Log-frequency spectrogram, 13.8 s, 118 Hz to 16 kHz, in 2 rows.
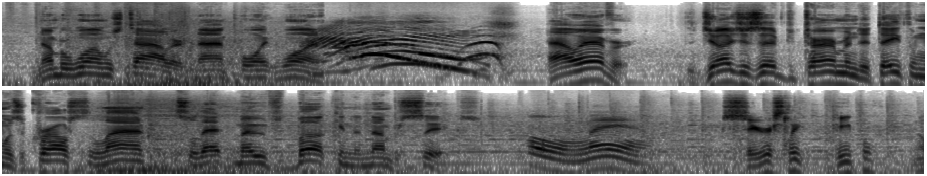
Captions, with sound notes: NUMBER 1 WAS TYLER, 9.1. [CHEERING] HOWEVER, THE JUDGES HAVE DETERMINED THAT ETHAN WAS ACROSS THE LINE SO, THAT MOVES BUCK INTO NUMBER 6. OH, MAN. SERIOUSLY? PEOPLE...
